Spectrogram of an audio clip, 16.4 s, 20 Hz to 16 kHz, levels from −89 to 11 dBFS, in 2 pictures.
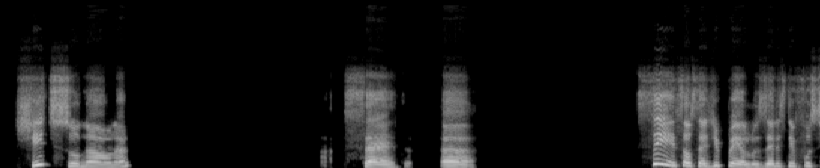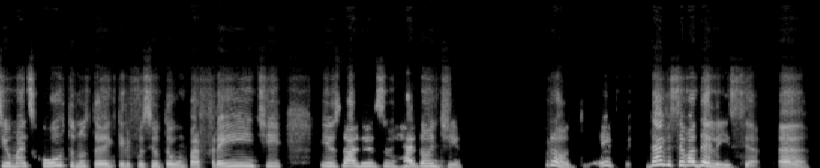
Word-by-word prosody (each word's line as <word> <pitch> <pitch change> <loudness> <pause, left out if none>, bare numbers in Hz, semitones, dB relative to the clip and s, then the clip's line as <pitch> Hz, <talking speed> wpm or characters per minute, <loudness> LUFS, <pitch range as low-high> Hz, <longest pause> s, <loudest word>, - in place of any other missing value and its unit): Shih 370 +6 +3
Tzu 255 -9 -1
não, 215 -2 +1
né? 215 +3 -1 1.9
Ah, - - -23
certo. 195 -6 0 0.3
Hã. 210 -6 +2 1.6
Sim, 440 -9 +5
são 290 -2 +3
cheios 250 -3 0
de 295 - -1
pelos, 225 -6 0
eles 235 0 0
têm 265 - -2
focinho 270 +1 -2
mais 265 +1 -1
curto, 285 +1 0
não 240 0 -3
tem 230 0 0
aquele 235 0 -5
focinho 235 0 -4
tão 225 -1 -2
pra 215 +1 0
frente 265 +4 -1 0.4
e 270 - -1
os 260 - -2
olhos 265 -1 +2 0.3
redondinho. 250 -5 0 0.8
Pronto, 285 - -1 0.3
enfim, 325 +6 -5
deve 375 +1 +4
ser 355 +1 +2
uma 335 -1 +5
delícia. 195 - 0 0.2
Hã. 195 -7 +1
250 Hz, 130 wpm, -18 LUFS, 220-275 Hz, 1.9 s, Sim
